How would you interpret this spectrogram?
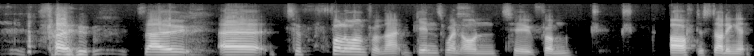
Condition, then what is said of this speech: Stuttering. I knew I was going to stutter on this.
